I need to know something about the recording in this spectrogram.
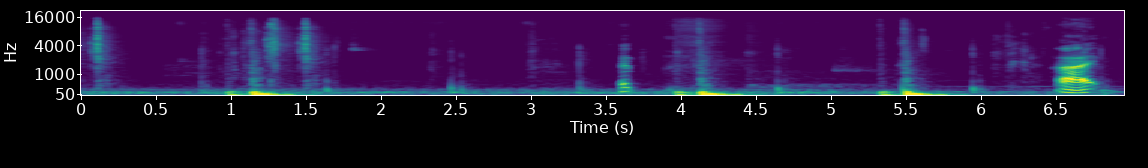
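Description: Heavy footsteps thud slowly on a hard floor.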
